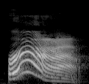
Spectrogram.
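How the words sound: It is said in an upbeat, friendly tone.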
